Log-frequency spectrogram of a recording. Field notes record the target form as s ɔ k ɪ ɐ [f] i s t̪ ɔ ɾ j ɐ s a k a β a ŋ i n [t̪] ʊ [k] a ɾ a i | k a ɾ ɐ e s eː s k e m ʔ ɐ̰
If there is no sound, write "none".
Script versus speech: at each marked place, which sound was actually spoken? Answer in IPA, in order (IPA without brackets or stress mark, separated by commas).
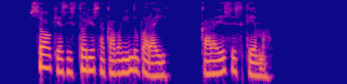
s, d̪, p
